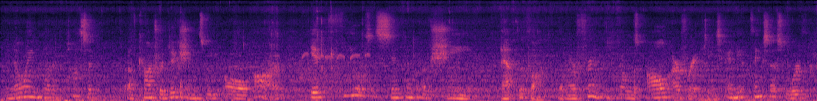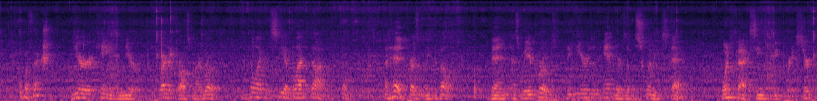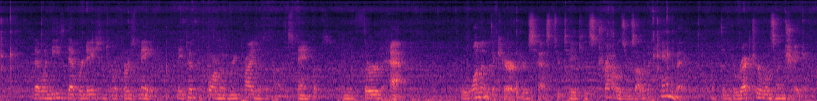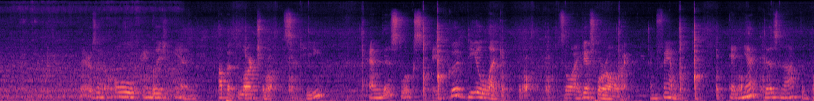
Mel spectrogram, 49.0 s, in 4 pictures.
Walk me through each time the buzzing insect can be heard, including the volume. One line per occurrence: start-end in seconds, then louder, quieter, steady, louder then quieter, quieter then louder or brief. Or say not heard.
0.0-48.9 steady.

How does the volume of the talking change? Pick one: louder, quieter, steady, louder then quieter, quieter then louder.
steady.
